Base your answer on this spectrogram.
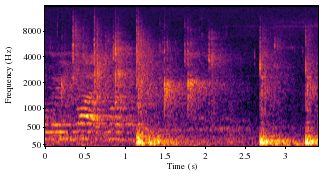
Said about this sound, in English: That's the sound of a bouncing. What's the sound of one ball bouncing?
